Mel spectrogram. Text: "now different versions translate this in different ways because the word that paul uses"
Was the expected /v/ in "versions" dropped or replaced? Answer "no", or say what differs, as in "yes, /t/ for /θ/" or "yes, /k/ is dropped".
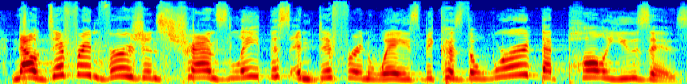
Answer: no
